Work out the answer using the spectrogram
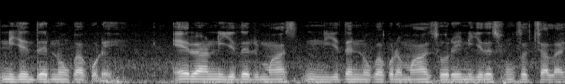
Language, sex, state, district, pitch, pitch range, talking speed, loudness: Bengali, male, West Bengal, Jhargram, 115 Hz, 115-120 Hz, 150 wpm, -17 LUFS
